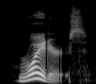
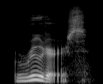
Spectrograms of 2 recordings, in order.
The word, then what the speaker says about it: Reuters: The highly respected London-based news agency is pronounced Reuters, not Reuters.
